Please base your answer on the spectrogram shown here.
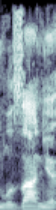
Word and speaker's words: lasagna: forgot to mention that because it's a digraph making new sound, Lil Wayne was technically inaccurate when he implied that the G in lasagna is silent.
